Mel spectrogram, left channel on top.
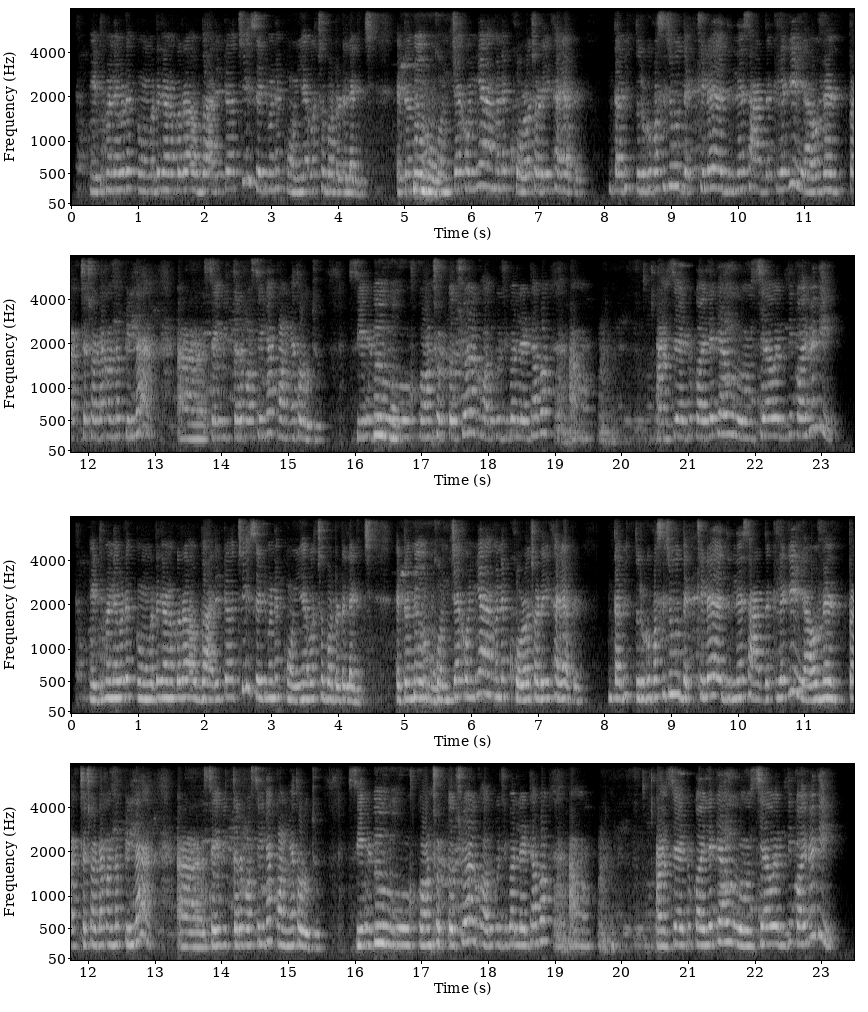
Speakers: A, on the right; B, on the left.
A: ସେଇଠି ମାନେ ଗୋଟେ ଗୋଟେ ଜଣଙ୍କର ବାରିଟେ ଅଛି ସେଇଠି ମାନେ କଇଁୟା ଗଛ ବଡ ଟେ ଲାଗିଛି। ସେଇଠୁ ଆମେ
B: ହୁଁ ହୁଁ
A: କଣ
B: ହୁଁ
A: କଞ୍ଚା କଇଁୟା ମାନେ ଖୋଳ ଛଡ଼େଇକି ଖାଇବା ପାଇଁ ତା ଭିତରକୁ ପଶିଯିବୁ ଦେଖିଲେ ଦିନେ ସାର ଦେଖିଲେ କି ଆଉ ଆମେ ପାଞ୍ଚ ଛଅଟା ଖଣ୍ଡ ପିଲା ଆ ସେଇ ଭିତରେ ପଶିକିନା କଇଁୟା ତୋଳୁଛୁ। ସିଏ ହେଠୁ
B: ହୁଁ
A: କଣ ଛୋଟ ଟ ଛୁଆ ଘରକୁ ଯିବା ଲେଟ୍ ହବ। ଆଉ ଆ ସେ ସେଠୁ କହିଲେ କି ଆଉ ସିଏ ଆଉ ଏମିତି କହିବେ କି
